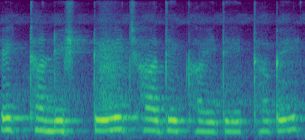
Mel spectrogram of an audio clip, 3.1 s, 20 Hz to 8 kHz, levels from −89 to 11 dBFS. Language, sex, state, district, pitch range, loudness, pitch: Chhattisgarhi, female, Chhattisgarh, Sukma, 220-245 Hz, -15 LUFS, 225 Hz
